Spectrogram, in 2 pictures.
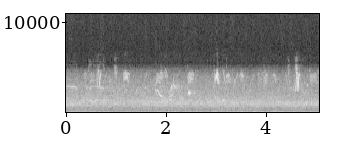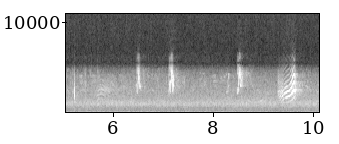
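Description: White-fronted bee-eater calling: short, thin calls scattered through, with a louder call that rises and falls in pitch near the end, over a steady low background noise.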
